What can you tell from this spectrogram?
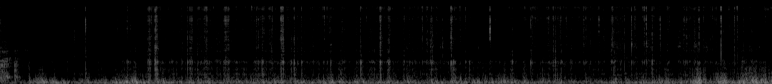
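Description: Small wood fire crackling, with scattered sharp pops, over a steady low rumble.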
